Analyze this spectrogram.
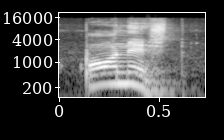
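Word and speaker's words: honesty: जहाँ पर H plus O एन हो वहाँ पर एच साइलेंट होता है। जैसे ऑनर, ऑनर मीन्स होता है सम्मान या इज्जत। ऑनेस्ट, ऑनेस्ट मीन्स होता है ईमानदार।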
